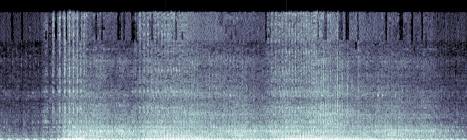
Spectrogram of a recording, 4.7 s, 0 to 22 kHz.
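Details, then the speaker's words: Suzuki Smash Titan single-cylinder motorcycle with new Shogun 0.75 oversize piston, running without an air filter element (box only, cracked): revved and held, rough buzzing shake and rattle as revs climb; vibration at high revs, cause unclear. "agak ganggu ya inilah mulai getar-getar nih diikti tambang kalau motornya ini yakin kuat ini masihan"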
